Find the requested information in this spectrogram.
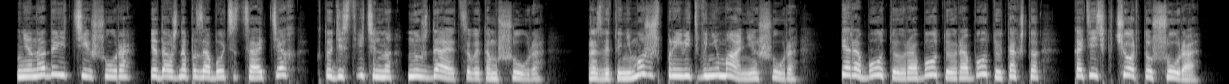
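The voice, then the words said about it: Thin, mocking mimicking voice. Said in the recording (Russian): “Он заговорил тонким голосом, передразнивая ее.”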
